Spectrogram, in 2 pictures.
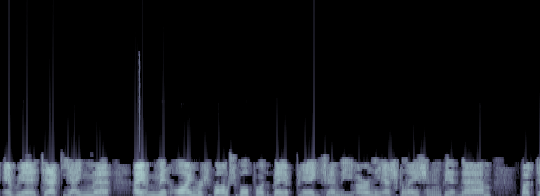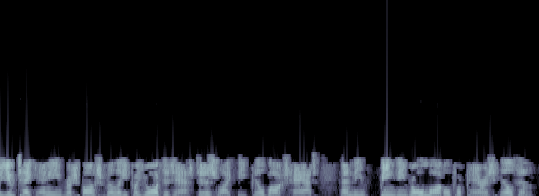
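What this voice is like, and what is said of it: John F. Kennedy impression, Boston accent. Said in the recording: “If I were to do a little bit of John F. Kennedy ... this is Howard Stern pretty much doing John F. Kennedy. All it is a sort of a Boston accent because you throw era in front of everything. And that makes it Bostonian.”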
